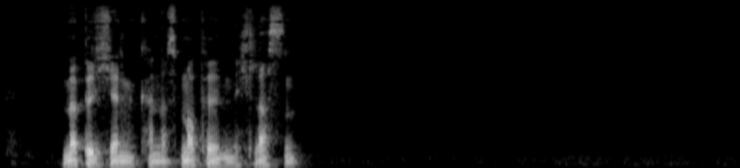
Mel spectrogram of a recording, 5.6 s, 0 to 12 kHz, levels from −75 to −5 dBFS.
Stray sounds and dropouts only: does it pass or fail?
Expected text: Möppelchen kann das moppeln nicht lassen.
pass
